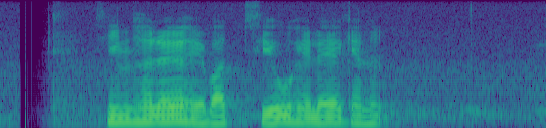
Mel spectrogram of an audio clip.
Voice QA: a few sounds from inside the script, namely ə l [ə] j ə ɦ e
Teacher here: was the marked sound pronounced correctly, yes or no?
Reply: yes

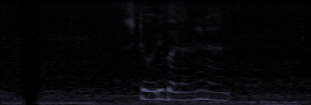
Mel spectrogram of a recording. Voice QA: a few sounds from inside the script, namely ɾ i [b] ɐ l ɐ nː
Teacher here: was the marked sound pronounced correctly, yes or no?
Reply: yes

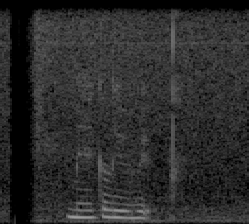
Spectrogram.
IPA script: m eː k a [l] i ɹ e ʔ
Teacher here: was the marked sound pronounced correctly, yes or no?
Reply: yes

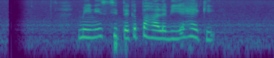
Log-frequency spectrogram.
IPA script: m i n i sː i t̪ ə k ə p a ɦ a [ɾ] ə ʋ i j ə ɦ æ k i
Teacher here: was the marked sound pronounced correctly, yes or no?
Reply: no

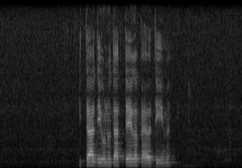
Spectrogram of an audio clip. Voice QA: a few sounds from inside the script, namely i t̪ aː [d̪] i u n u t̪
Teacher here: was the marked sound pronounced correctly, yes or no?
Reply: yes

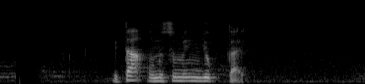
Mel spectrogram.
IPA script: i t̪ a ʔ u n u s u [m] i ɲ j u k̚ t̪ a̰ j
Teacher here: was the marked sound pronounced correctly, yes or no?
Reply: yes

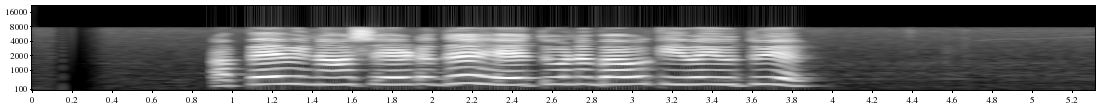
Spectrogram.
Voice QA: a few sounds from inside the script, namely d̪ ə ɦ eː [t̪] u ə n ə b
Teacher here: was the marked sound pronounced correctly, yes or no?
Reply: yes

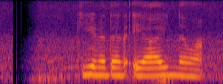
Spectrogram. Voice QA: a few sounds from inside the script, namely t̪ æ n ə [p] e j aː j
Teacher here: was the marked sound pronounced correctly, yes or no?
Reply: no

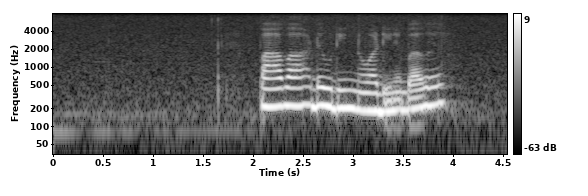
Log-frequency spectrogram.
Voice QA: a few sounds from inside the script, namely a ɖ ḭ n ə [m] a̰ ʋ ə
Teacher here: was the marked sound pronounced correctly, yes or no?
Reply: no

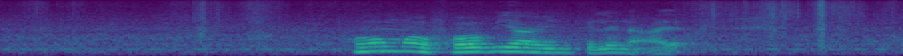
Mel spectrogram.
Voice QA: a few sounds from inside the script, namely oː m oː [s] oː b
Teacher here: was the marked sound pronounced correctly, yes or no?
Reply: no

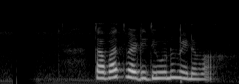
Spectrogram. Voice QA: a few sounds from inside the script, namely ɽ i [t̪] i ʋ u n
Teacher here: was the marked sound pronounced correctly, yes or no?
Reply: no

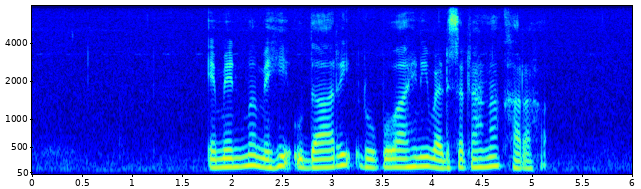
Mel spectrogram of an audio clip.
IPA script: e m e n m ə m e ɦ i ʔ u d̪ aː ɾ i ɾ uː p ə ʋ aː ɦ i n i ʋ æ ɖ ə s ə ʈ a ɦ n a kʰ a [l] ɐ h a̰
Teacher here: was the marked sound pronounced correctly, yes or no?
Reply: no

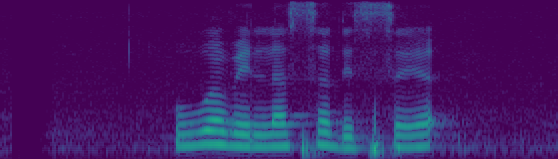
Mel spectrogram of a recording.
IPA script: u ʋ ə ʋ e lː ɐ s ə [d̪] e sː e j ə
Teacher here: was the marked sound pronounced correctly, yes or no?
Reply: yes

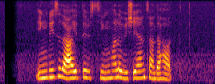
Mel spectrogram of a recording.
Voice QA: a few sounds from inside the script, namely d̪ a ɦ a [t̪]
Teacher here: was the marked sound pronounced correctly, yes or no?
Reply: yes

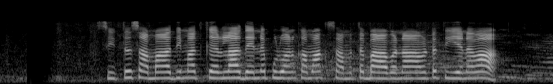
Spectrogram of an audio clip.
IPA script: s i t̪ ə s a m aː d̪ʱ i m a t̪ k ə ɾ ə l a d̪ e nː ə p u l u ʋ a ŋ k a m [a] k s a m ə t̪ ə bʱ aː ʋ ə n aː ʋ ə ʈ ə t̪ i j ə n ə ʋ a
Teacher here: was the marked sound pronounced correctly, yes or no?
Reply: yes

